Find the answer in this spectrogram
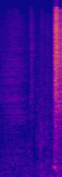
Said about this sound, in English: Oh, excuse me, I'm about to sneeze.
